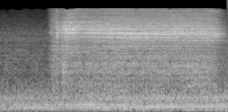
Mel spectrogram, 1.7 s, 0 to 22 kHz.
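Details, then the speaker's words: Older Honda CR-V, no power, won't exceed 35-40 mph, brake and VSA lights on, driving under load: loud steady hissing rush like an air compressor; excessive back pressure suspected, likely restricted exhaust. "Our brake light and VSA light has nothing to do with the fact that we can't go over 35 mphs. Because if we have a close listen, this thing sounds like we're driving an air compressor."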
